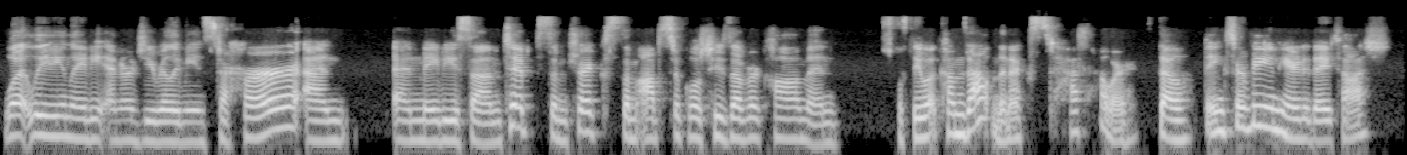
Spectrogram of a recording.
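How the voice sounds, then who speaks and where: A woman's voice: fairly low pitch, normal speed, no echo, studio quality. A woman hosting a podcast, introducing her guest and affirming her with frequent yeses. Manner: warm, affirming, with lots of backchannel yeses. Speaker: podcast host. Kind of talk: casual interview chat.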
